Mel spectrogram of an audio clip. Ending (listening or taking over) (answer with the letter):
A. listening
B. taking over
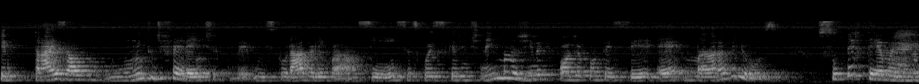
B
